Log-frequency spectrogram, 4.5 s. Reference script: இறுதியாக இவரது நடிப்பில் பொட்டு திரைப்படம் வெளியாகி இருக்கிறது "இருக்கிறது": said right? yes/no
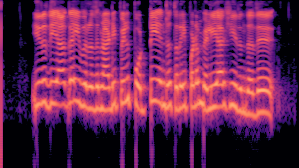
no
